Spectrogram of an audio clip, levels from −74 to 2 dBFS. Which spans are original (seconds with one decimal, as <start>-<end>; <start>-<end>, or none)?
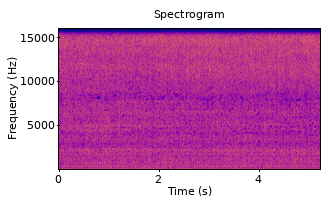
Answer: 0.0-2.0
